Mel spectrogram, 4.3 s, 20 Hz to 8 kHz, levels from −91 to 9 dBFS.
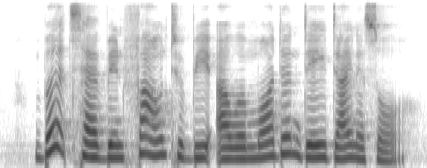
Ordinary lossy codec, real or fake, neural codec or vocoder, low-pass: none; real; none; 7.2 kHz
